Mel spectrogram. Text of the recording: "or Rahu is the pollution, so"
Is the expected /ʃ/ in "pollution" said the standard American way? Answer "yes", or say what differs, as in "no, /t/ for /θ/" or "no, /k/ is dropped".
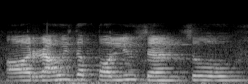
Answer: no, /s/ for /ʃ/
